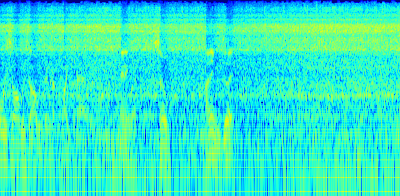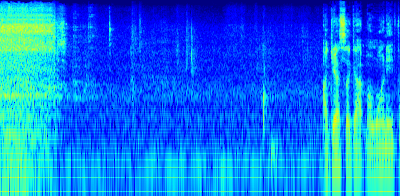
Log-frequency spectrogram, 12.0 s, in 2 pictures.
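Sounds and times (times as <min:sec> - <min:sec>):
car engine idling roughly: 0:00.0 - 0:06.8.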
